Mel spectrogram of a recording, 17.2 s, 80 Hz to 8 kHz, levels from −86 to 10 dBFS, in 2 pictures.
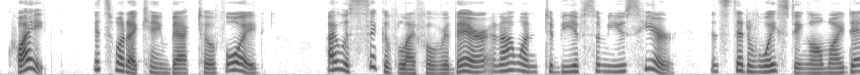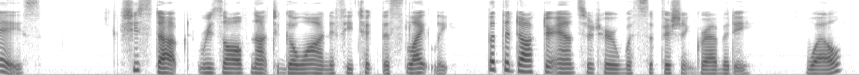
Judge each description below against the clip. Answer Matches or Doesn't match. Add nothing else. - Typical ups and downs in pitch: Doesn't match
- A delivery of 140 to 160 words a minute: Doesn't match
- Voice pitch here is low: Doesn't match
